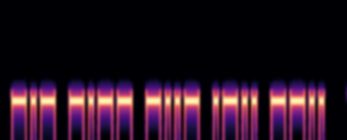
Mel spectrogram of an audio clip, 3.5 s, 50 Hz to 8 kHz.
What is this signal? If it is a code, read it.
Morse code, heard as a keyed tone, about 25 wpm, 800 Hz. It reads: KYXLZ
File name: Morse / ltr-25wpm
